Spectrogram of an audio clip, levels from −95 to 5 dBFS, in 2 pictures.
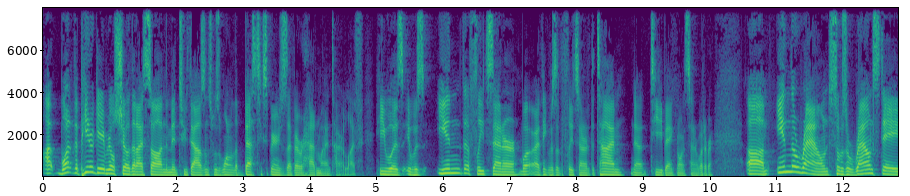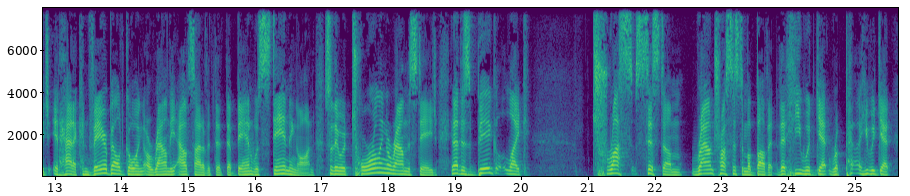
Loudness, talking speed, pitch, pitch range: -16 LUFS, 255 wpm, 140 Hz, 120-165 Hz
